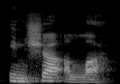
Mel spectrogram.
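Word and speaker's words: insya Allah: language they write in sia allah the s-y-a they pronounce it they pronounce the s-y the way we pronounce s-h so they can write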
